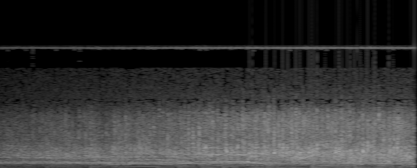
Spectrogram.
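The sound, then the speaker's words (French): Loud, dense cheering and screaming from a television studio audience of people from Quebec, a continuous wall of crowd noise mixed with applause that holds steady for the whole stretch. “vous avez remarqué, ça crie beaucoup plus fort ici en studio qu'au Colisée, n'est-ce pas?”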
